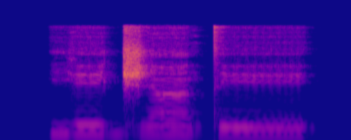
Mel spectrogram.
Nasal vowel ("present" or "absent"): present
